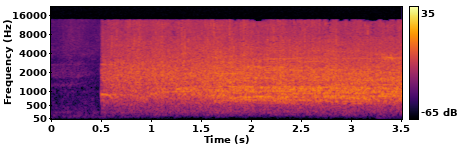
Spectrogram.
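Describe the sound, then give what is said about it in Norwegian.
An audience applauds at the first US presidential debate of the 2012 election in Denver. The applause starts abruptly after a brief quiet moment, then holds as a loud, dense, steady clatter of many hands to the end. “Varm velkomst fra ei spent forsamling i Denver.”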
